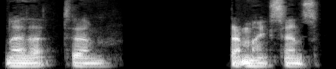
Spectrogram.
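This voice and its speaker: A man's voice: low-pitched, monotone, takes it slowly, slightly rough, no echo, clean studio sound. A man hosting an interview conversationally, informal, often restarting and adding tag questions. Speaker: interview host.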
